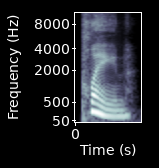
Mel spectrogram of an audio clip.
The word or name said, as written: plane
